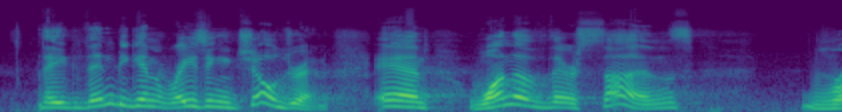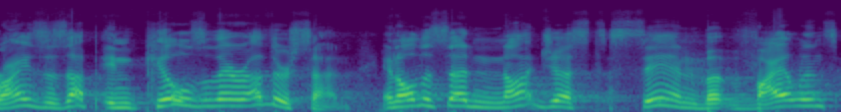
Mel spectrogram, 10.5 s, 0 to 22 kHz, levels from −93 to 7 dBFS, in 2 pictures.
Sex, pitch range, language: male, 155-220 Hz, English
